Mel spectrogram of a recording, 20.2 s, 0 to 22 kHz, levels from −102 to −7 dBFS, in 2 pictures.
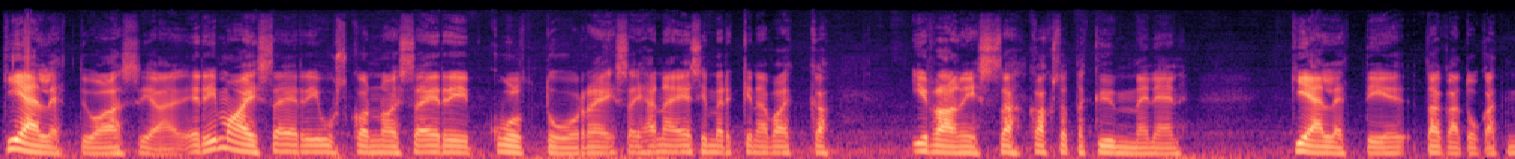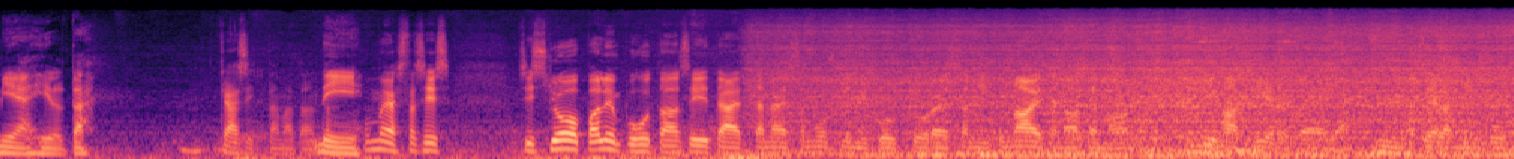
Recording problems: rain or running water; loud; throughout; 2 dB below the speech

